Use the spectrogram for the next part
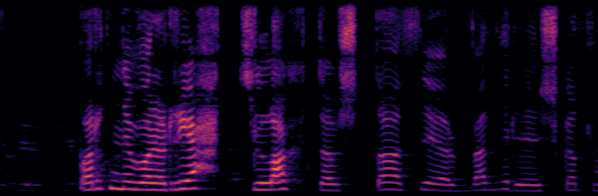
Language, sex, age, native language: Icelandic, male, 11, Icelandic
